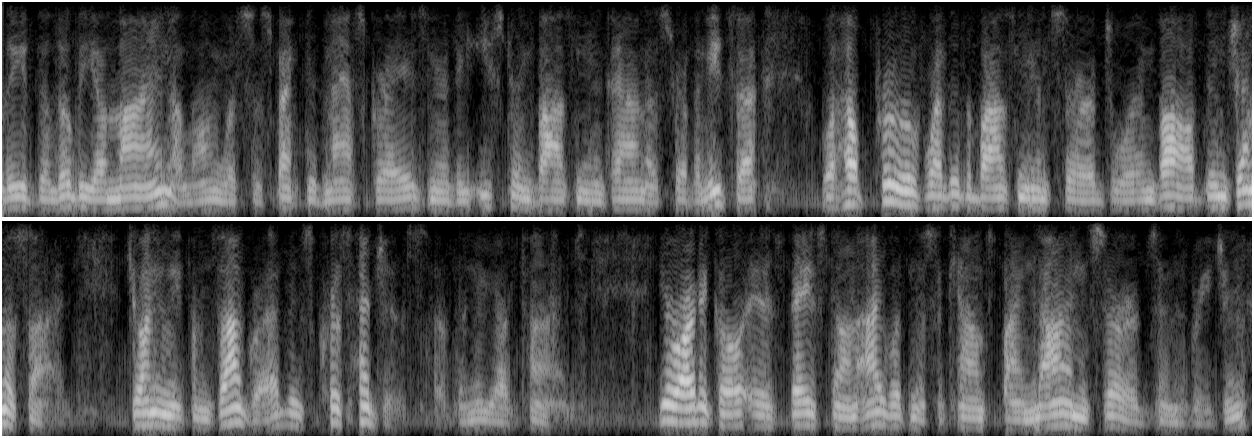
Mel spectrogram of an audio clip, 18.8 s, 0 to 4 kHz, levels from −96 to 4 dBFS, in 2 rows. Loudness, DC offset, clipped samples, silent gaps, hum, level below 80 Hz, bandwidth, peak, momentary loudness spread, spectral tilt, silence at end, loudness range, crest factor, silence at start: -27 LUFS; under 0.1%; under 0.1%; none; none; -60 dBFS; 4 kHz; -4 dBFS; 12 LU; -12 dB/octave; 0.05 s; 5 LU; 22 dB; 0 s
